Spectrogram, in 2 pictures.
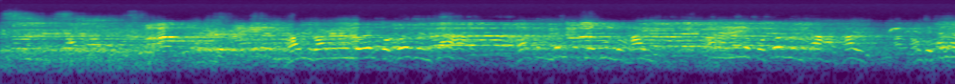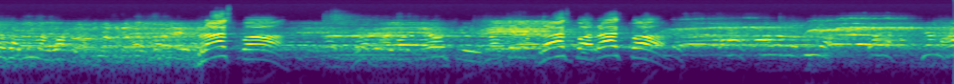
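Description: Several people's voices talking and calling out at once, overlapping, with no single clear speaker, with a few higher-pitched shouts about two-thirds of the way through.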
